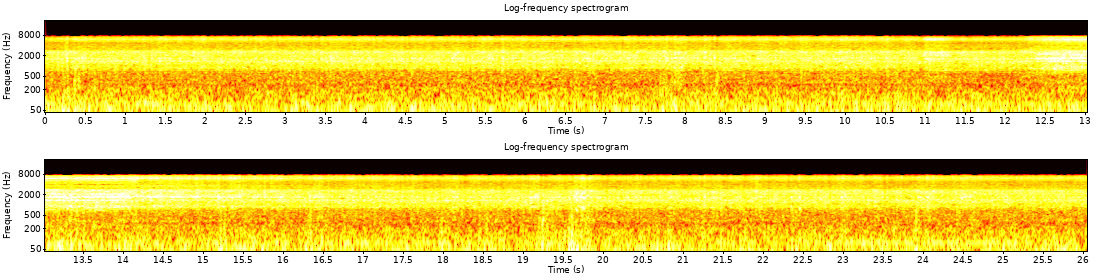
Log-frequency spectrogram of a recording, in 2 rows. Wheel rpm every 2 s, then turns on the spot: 230, 230, 230, 240, 230, 230, 220, 230, 240, 230, 230, 230, 230.
none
